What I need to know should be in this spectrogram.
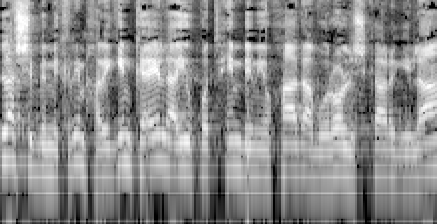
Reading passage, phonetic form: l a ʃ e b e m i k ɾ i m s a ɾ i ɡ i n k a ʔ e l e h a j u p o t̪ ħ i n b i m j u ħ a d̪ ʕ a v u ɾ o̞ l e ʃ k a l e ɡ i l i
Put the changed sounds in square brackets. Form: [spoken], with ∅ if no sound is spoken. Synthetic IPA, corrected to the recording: l a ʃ e b e m i k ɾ i m [ħ] a ɾ i ɡ i [m] k a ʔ e l e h a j u p o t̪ ħ i [m] b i m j u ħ a d̪ ʕ a v u ɾ o̞ l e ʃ k a [ɾ] e ɡ i l [a]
